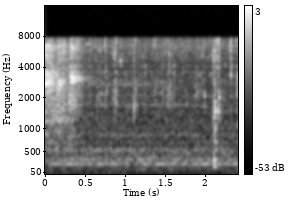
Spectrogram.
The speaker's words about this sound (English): And so now all we need to do is open up the pitcher here. And we're gonna pour the coffee through this coffee strainer, coffee filter.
